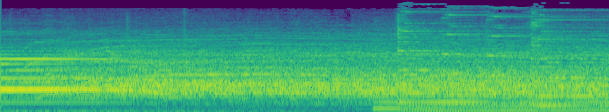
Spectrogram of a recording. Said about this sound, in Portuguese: Cadê o grito da galera?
